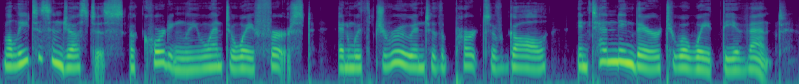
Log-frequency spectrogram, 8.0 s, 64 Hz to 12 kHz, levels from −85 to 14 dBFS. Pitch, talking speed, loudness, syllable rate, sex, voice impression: 190 Hz, 150 wpm, -16 LUFS, 4.7 syllables/s, female, very feminine, slightly middle-aged, slightly thin, slightly tensed, slightly weak, slightly dark, soft, clear, fluent, cool, very intellectual, refreshing, very sincere, calm, very friendly, very reassuring, unique, very elegant, slightly wild, slightly sweet, slightly lively, kind, modest, light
